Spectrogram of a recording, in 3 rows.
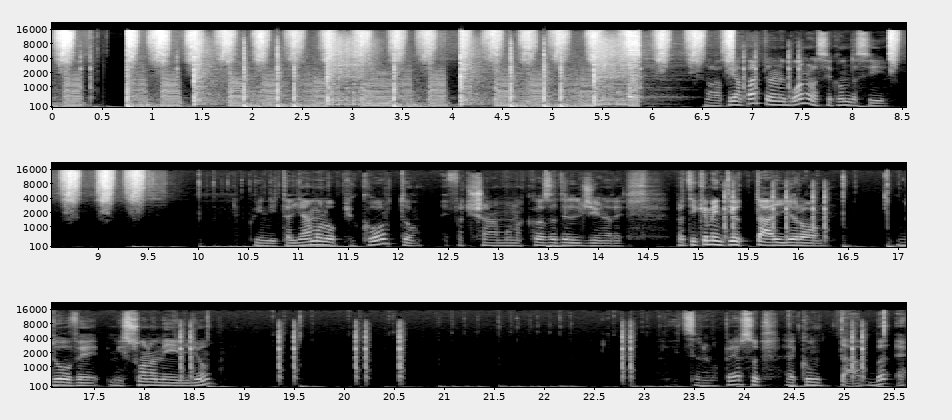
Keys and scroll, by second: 16.4 Tab, 16.8 s, 17.7 s.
